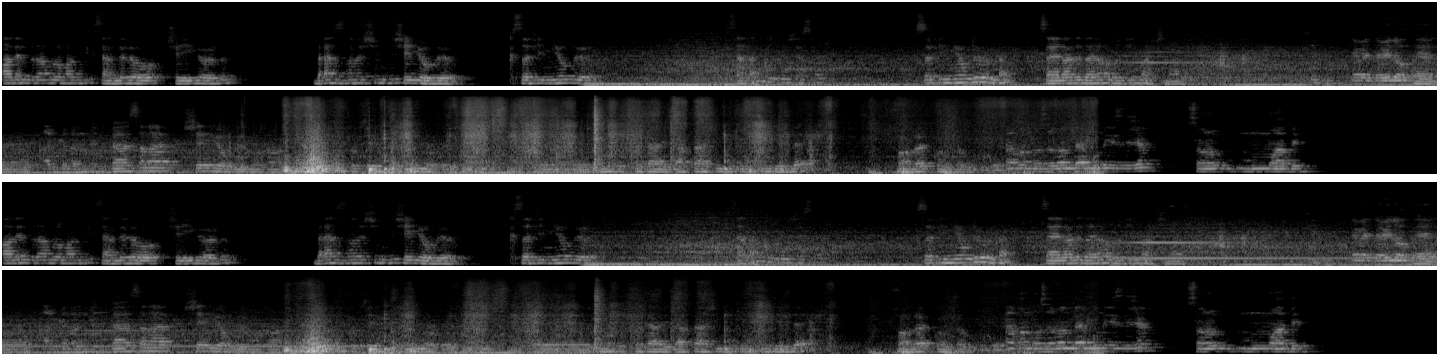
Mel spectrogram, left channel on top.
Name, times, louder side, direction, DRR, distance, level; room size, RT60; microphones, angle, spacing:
voice 1, 0.0-2.3 3.1-4.6 5.1-6.0 7.3-8.3 9.1-10.1 10.4-11.9 14.1-14.7 15.4-19.0 19.6-22.4 23.2-24.4, left 1 dB, 25° left, -2 dB, 1.1 m, -36 dB
sound 1, 5.8-20.4, equal, 75° right, 2.5 m, -41 dB
Wind instrument woodwind instrument, 11.0-18.1, right 12 dB, 5° left, 1.3 m, -45 dB
voice 2, 13.0-14.3 14.7-15.4 24.4-25.9 26.2-27.3, equal, 25° right, -2 dB, 1.6 m, -36 dB
sound 2, 16.4-22.7 23.0-25.3, left 3 dB, 60° left, 0.5 m, -32 dB
4.4 x 4.2 x 2.9 m, 0.37 s
head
